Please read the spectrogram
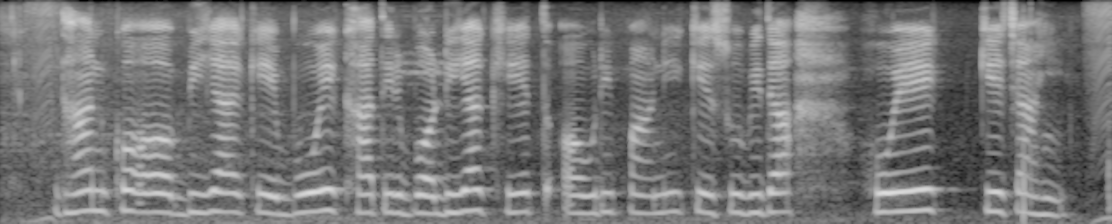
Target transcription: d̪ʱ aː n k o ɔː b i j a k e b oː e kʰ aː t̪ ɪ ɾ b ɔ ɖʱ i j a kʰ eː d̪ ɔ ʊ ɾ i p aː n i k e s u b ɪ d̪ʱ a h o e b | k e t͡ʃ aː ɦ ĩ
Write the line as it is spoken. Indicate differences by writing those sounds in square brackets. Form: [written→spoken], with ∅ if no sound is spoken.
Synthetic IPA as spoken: d̪ʱ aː n k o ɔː b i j a k e b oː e kʰ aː t̪ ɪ ɾ b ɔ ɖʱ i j a kʰ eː [d̪→t̪] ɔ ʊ ɾ i p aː n i k e s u b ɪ d̪ʱ a h o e [b→∅] | k e t͡ʃ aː ɦ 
